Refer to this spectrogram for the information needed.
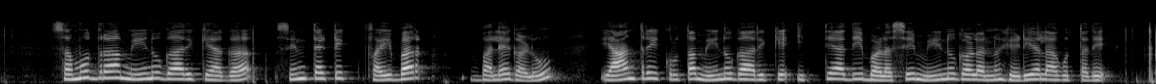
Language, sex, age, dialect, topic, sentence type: Kannada, female, 25-30, Central, agriculture, statement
